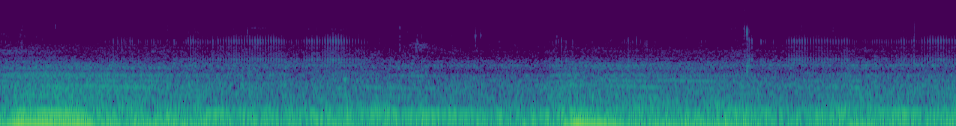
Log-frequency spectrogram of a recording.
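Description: A car engine idles nearby as a steady low rumble with slight swells, running alone without talk.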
